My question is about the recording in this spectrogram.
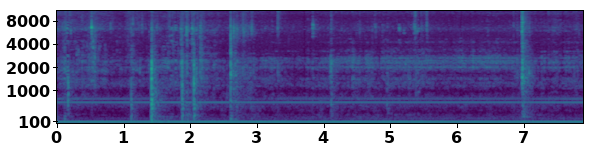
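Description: A wooden spoon stirring macaroni in cheese sauce in a saucepan, with a few light knocks of the spoon against the pan, the sharpest about a second and a half in. A steady low hum runs underneath.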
